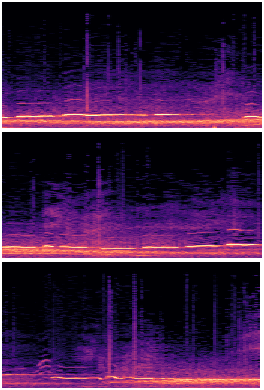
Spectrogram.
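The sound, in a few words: person whistling to himself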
